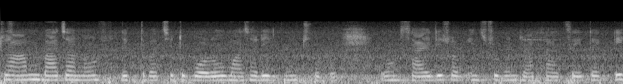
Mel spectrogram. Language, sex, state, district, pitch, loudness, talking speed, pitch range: Bengali, female, West Bengal, Jhargram, 200 Hz, -14 LUFS, 180 wpm, 195-205 Hz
